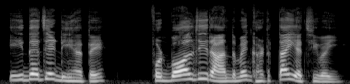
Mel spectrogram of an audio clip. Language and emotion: Sindhi, neutral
